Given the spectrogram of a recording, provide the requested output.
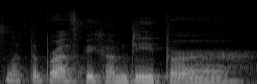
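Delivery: calm, unhurried yoga nidra guidance with long pauses; guided meditation. Real, not acted. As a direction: ease them into relaxation, letting each phrase settle.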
